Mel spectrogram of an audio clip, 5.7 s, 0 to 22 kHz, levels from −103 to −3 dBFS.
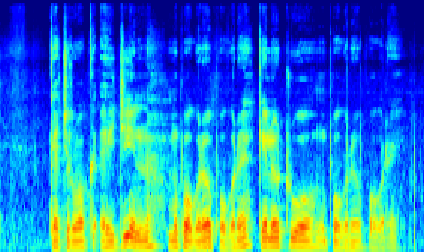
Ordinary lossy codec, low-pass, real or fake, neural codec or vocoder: none; 19.8 kHz; fake; vocoder, 44.1 kHz, 128 mel bands every 256 samples, BigVGAN v2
